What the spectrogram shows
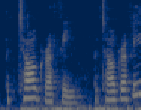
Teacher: photography the middle is emphasized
